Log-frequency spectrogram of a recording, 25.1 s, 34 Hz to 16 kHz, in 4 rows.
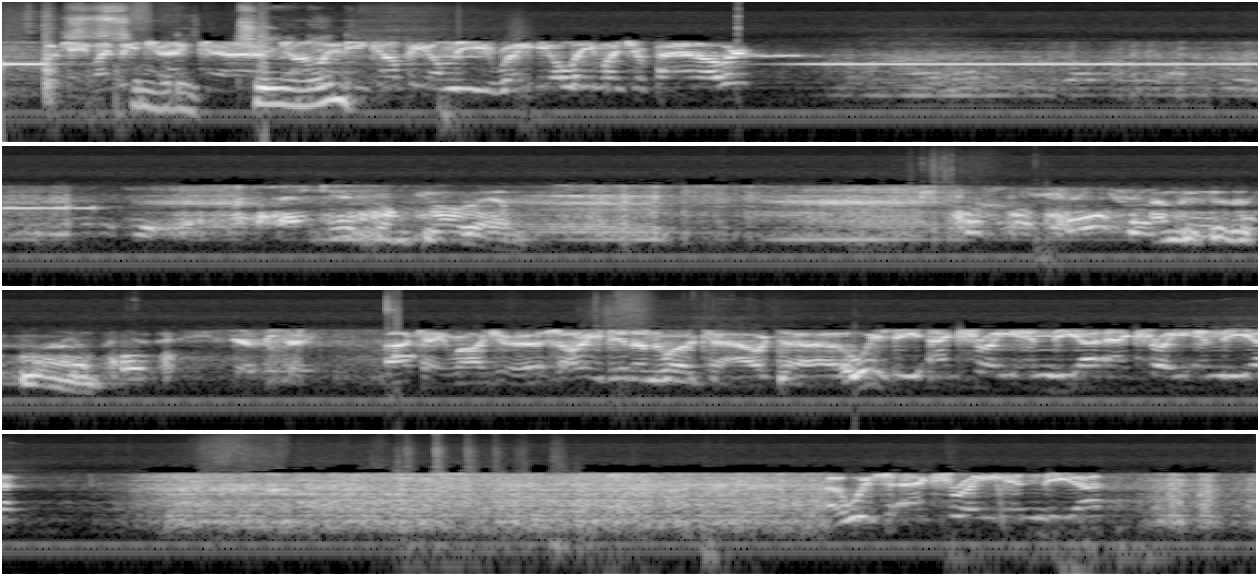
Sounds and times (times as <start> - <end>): Radio: 0.0 - 3.8, 4.4 - 25.1
Speech: 0.2 - 3.7, 4.6 - 9.0, 10.9 - 19.0, 23.0 - 24.4.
